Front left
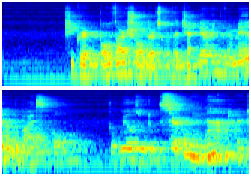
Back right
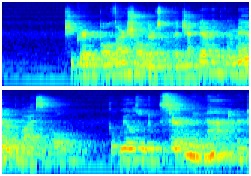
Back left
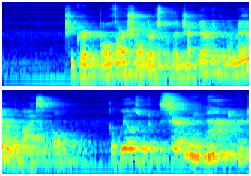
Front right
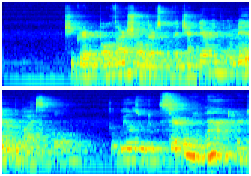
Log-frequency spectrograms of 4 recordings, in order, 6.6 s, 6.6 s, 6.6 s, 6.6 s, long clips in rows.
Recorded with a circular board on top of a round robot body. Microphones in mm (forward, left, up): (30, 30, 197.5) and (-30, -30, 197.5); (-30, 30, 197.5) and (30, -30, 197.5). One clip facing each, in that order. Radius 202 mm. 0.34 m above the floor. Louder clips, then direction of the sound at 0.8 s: Front left 2 dB, back left 2 dB; 100° left.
